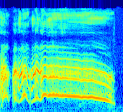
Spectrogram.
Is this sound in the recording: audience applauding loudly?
no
